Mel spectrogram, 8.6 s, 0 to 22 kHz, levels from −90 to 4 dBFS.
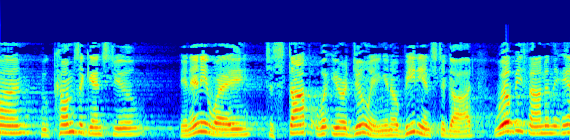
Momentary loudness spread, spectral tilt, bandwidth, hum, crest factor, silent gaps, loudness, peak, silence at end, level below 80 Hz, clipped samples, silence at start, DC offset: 14 LU; -5.5 dB/octave; 6.6 kHz; none; 18 dB; none; -18 LUFS; 0 dBFS; 0 s; -66 dBFS; under 0.1%; 0 s; under 0.1%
